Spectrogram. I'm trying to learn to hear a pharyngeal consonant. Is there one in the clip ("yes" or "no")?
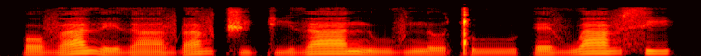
no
